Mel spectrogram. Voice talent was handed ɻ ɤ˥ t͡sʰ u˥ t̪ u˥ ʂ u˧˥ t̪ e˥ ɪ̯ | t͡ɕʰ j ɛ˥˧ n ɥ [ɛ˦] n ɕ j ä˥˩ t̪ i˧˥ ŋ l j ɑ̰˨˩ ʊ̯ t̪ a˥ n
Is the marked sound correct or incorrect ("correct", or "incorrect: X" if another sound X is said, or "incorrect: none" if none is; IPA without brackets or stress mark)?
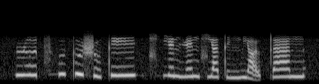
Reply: incorrect: ɛ˥˧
